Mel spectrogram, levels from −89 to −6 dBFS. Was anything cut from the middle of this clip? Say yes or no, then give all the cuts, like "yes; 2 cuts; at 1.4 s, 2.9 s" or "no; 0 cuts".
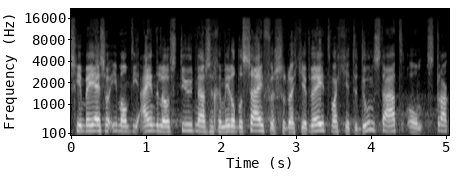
yes; 1 cut; at 3.2 s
